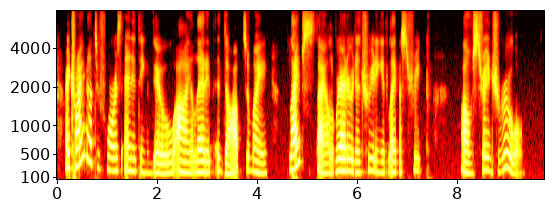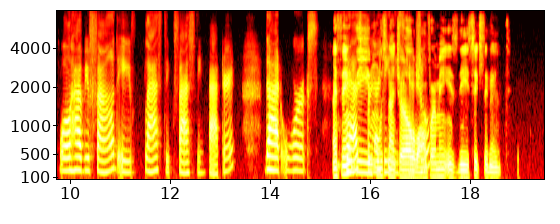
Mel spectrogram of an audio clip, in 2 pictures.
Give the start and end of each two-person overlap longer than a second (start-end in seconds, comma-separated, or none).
15.4-17.2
